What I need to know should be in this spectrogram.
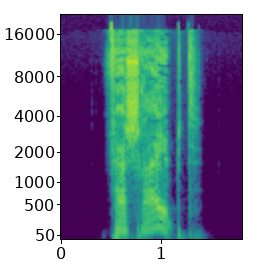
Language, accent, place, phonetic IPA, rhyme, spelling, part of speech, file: German, Germany, Berlin, [fɛɐ̯ˈʃʁaɪ̯pt], -aɪ̯pt, verschreibt, verb, De-verschreibt.ogg
- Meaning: inflection of verschreiben: 1. third-person singular present 2. second-person plural present 3. plural imperative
